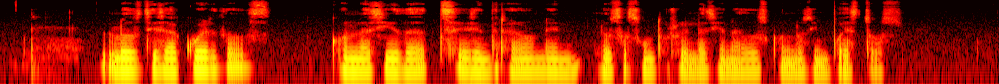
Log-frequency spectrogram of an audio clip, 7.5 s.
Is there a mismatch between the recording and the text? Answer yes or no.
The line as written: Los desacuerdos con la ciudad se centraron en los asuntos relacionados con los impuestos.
no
